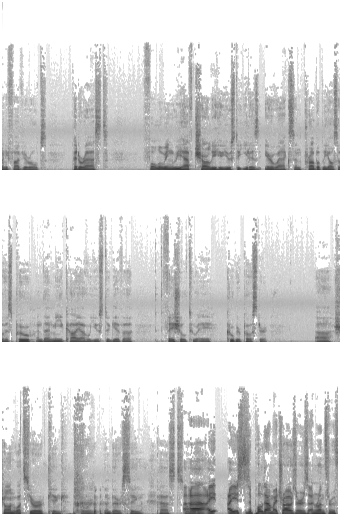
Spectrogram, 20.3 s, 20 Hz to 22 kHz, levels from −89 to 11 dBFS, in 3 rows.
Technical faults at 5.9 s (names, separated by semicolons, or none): mains buzz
